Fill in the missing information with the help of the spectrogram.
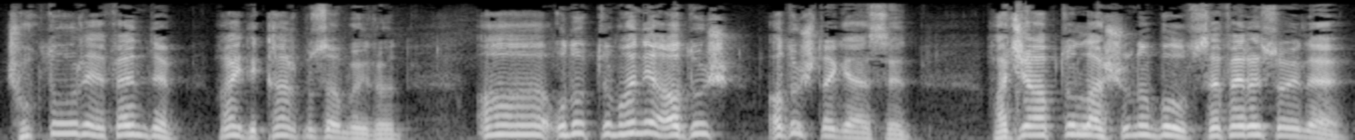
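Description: A man's voice: high voice, sing-song, moderate pace, bright, forceful tone, voice pushed up, exaggerated voice. A man reading a novel aloud, voicing a brash, teasing woman who hosts guests with bossy banter. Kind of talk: audiobook character reading.

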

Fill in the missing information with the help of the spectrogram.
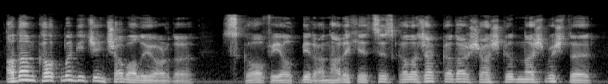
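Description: A man reading a thriller novel aloud in a measured, dramatic narration. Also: lowish voice, lively intonation, bright, forceful tone. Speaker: audiobook narrator. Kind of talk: scripted audiobook narration.

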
